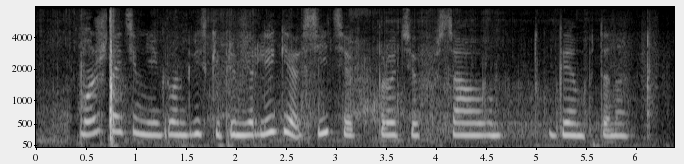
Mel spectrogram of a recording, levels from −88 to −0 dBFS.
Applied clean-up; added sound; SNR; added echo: none; Skateboard; 10 dB; none.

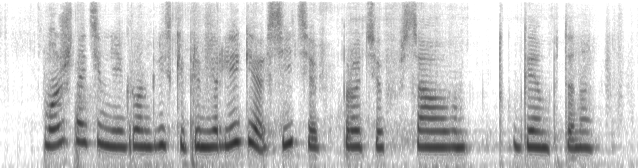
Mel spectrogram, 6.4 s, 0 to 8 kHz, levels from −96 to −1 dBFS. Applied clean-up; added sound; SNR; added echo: neural separator model SepFormer DNS4.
